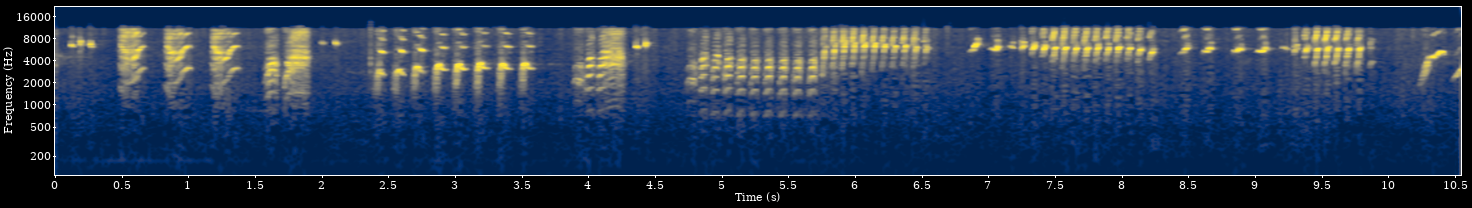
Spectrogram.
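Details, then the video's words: Long-tailed shrike giving a spirited opening song, used to lure other birds. It mixes high whistled slurs, rapid trilled rattles and harsh buzzy bursts into a varied, energetic, constantly changing sequence. "Kicauan pembuka cendet yang bersemangat dengan berbagai melodi awal yang kuat dan bervariasi."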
